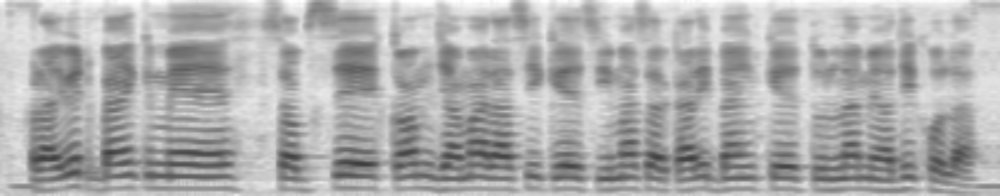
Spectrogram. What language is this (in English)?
Bhojpuri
